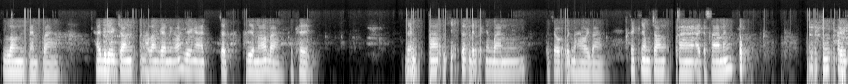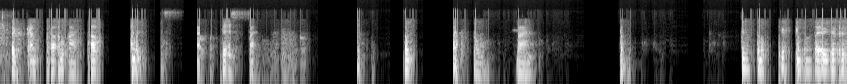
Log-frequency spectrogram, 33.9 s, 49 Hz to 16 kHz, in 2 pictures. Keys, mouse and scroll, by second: 28.1 click.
